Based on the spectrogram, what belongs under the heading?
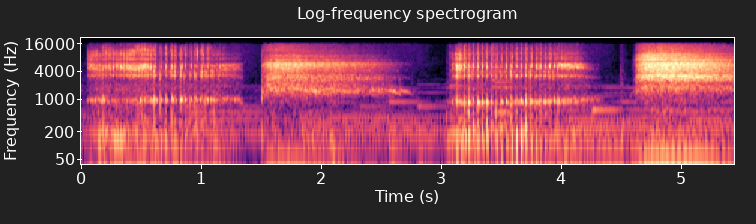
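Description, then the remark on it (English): A voice imitating Fluffy the chicken snoring: four loud, raspy breaths alternating inhale and exhale in a steady rhythm, each drawn out and buzzing, with no talking. “Have you ever heard a chicken snore?”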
